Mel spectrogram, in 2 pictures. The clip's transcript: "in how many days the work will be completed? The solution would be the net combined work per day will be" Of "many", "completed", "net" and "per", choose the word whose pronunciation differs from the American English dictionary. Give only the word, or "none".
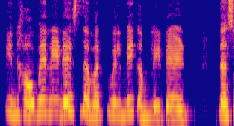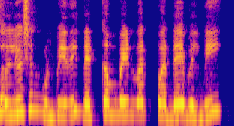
none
